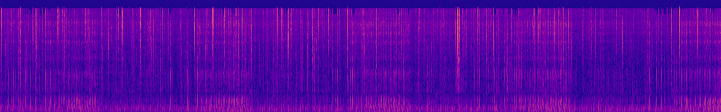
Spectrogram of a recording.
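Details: Cute sleeping cat purring beside a crackling fireplace, a steady low rumbling purr that swells and fades in long breaths about every two to three seconds, with sharp pops and crackles of burning wood throughout.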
